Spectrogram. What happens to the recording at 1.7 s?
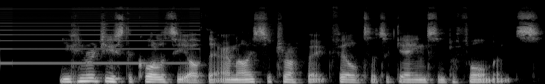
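A steady, fixed-pitch whine at 1 kHz sits under the speech at 1.7 s, roughly 20 dB below it. It runs from the start of the clip to 2.0 s and stops just before "the anisotropic filter to". This is USB whine: the USB bus draws current in 1 ms frames, and that 1 kHz pulsing leaks into the audio through the power or ground path, producing a constant tone at the frame rate.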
